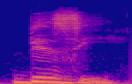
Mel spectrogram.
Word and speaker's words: busy: h z e e busy it's not Bey it's B busy busy short eye busy I'm always busy online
